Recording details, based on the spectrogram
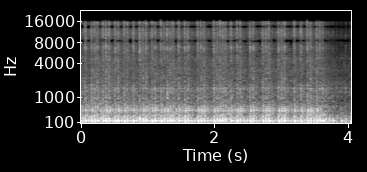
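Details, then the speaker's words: TAO 110cc ATV, original engine, jump-started: chugs at steady idle, never revs up, flat weak note, won't throttle up or pull; low compression of about 50 psi, engine to be replaced. "It just ain't got enough poop in the shorts because it only has 50 pounds of compression."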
